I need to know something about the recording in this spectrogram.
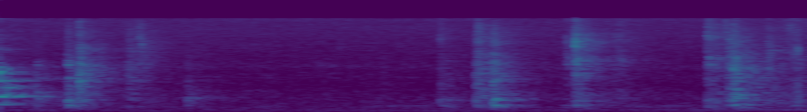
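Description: A few soft, separate clicks and knocks of markers being picked up, handled and set down while drawing, with quiet between them.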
